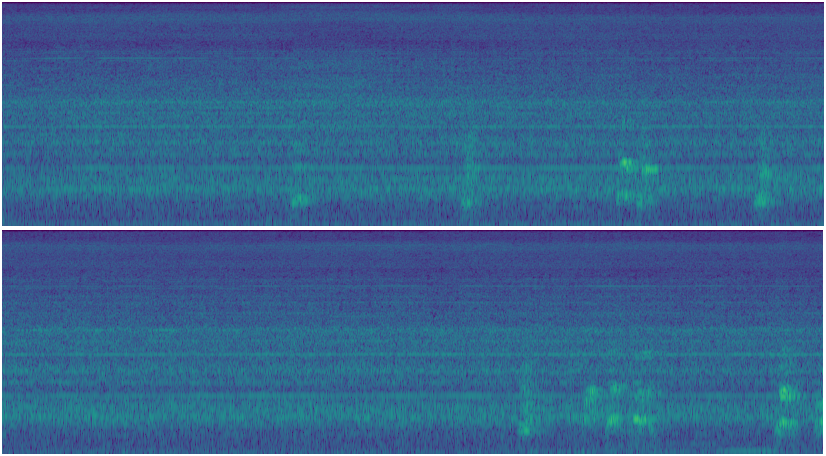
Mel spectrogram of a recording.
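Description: A blow dryer roars steadily and close while drying a painted bumble bee vase, its broad whoosh never letting up. A dog yips faintly a few times underneath.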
